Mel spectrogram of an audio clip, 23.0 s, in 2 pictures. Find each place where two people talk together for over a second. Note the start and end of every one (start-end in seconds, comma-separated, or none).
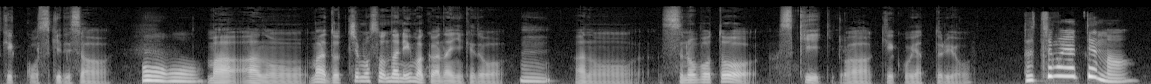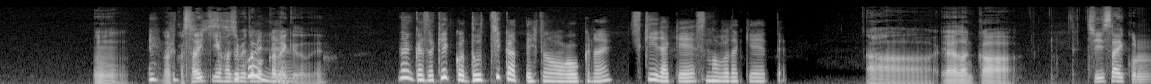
13.0-14.5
